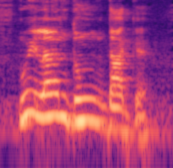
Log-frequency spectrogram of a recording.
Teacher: o sufixo continuativo tag vira dag, porque ele está depois um N que é sonoro, então o T vira D, fica sonoro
